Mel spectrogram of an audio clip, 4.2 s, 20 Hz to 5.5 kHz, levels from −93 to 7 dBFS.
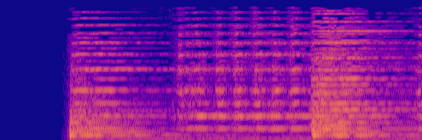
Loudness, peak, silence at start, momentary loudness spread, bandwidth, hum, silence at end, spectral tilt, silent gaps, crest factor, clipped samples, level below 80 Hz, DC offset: -31 LUFS; -14 dBFS; 0.7 s; 14 LU; 5 kHz; none; 0 s; -9 dB/octave; none; 20 dB; under 0.1%; -54 dBFS; under 0.1%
